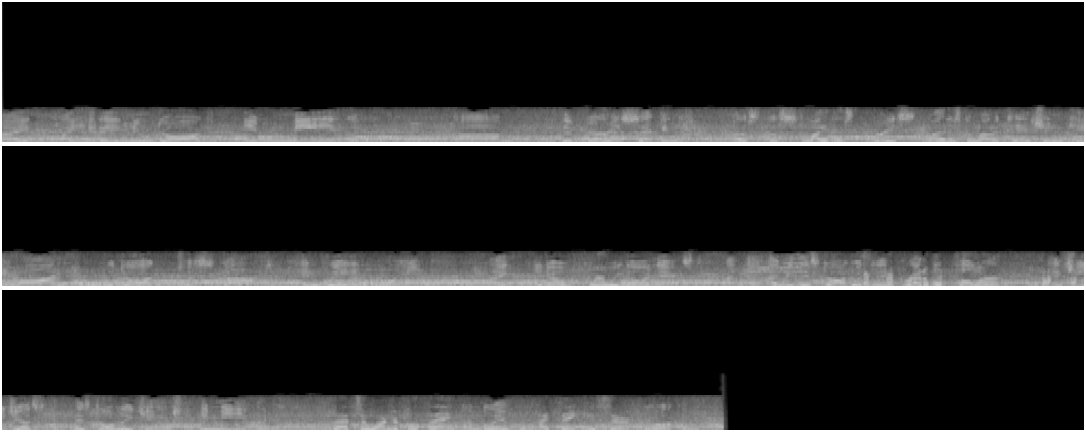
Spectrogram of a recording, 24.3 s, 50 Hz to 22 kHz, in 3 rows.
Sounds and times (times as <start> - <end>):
Speech: 0.0 - 2.7, 3.4 - 18.2.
